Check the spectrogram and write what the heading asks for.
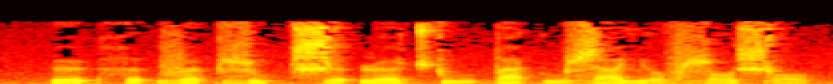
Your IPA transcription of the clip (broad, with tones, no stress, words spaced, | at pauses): ø˥˩ʔhə˧˩ʔ vœ˧˩kɮu˧˩k ɕə˧˩ʔ ɭœ˥˩t͡ʃʼu˧˩ba˥˩k u˧˩ɮa˧˩lʲɔ˧˩vɮɔ˧˩ ɕɔ˧˩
